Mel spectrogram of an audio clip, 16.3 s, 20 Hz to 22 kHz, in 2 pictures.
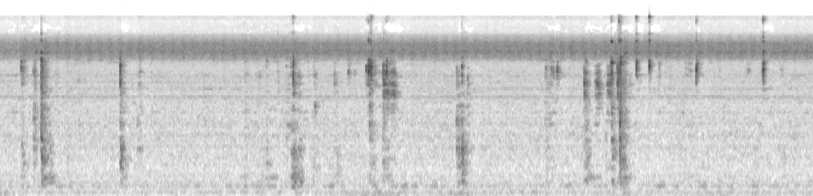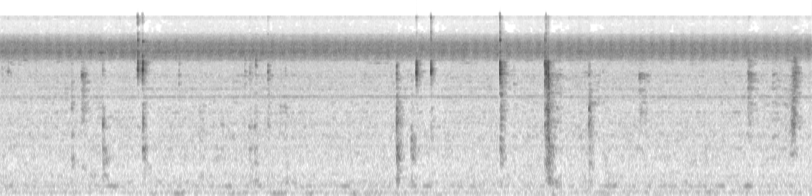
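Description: Scattered, irregular light metallic clicks and clinks of a GY6 scooter engine's cam chain and camshaft sprocket being handled and fitted by hand, over a steady high hiss.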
